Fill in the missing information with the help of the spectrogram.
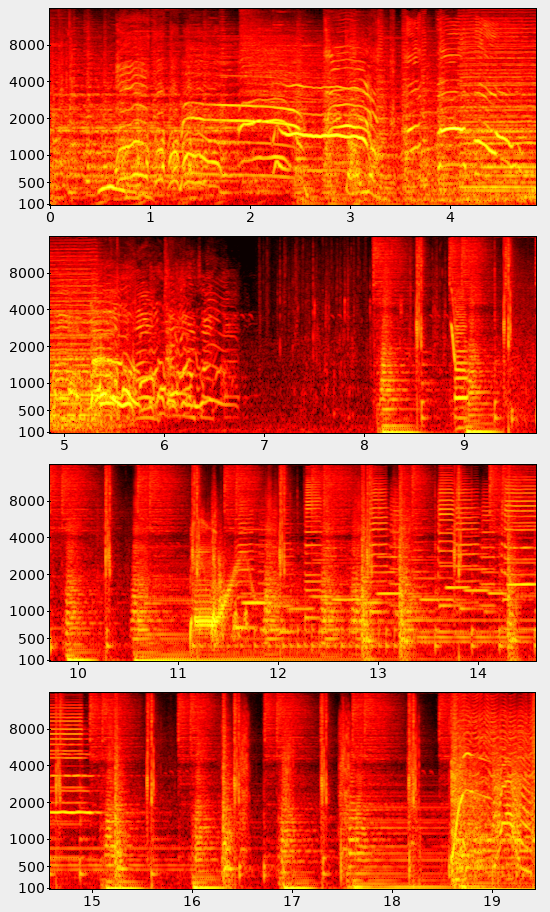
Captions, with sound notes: [screaming] - Don't look. - A bubble! [screaming] [snapping] [banging] [snapping]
